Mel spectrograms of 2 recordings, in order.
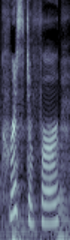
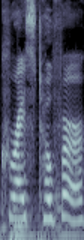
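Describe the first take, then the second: First: The first syllable has a short 'ih' vowel. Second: The first syllable has a long 'eye' vowel. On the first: The speaker calls it wrong. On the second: The speaker calls it right.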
